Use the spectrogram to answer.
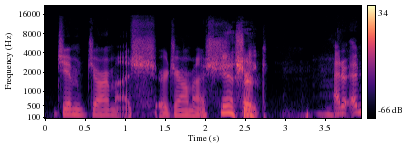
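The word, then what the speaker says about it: Jarmusch: exactly so yeah this just was unabashedly Jim jarmouche with the dialogue and the weird pauses and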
